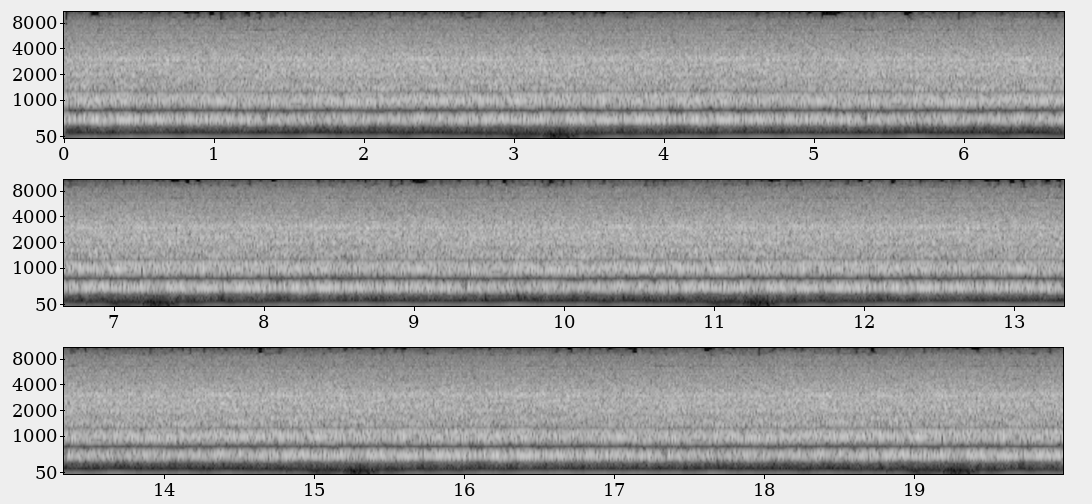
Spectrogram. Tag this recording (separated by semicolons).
atmosphere; creepy; horror; evil; suspense; strings; drone; loop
